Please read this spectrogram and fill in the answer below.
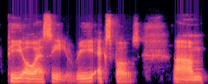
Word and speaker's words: ReeXpose: So it's spelled REE capital XPOSE, ReeXpose. Basically that's branded like Reflex. Reflex is REE Flex.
